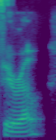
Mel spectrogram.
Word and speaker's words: FIRO: So our Forecast Informed Reservoir Operations, FIRO, pronounced FIRO, is a program we invented.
